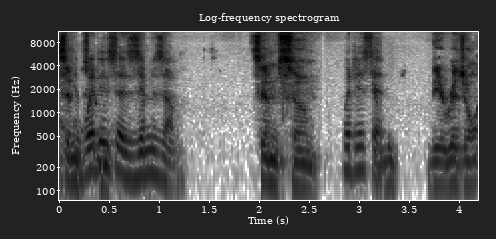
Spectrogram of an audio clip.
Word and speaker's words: Tzimtzum: like the emanations of the, how do you pronounce that? Zimzum? Okay. And what is a zimzum? Tzimtzum.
